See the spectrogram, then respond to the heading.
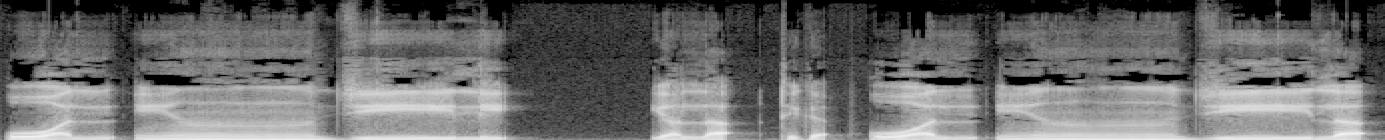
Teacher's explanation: یہ نون ساکن کی مثال ہے۔ نون ساکن کے بعد حروف اخفا میں سے جیم جو ہے وہ آئی ہوئی ہے، لہذا ہم یہاں اخفا کریں گے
